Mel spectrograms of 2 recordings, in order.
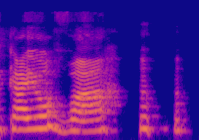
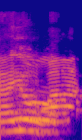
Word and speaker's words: Kaiowá: E quando você falou em Kaiowá, a gente chama de Caiová. É Porque Kaiowá, né? o W, né, o W, ele é pronunciado como U, igual o inglês, what, né?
